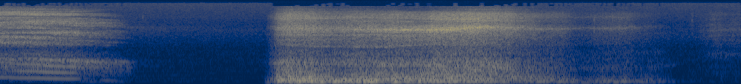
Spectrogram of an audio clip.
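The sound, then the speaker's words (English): Children take a deep breath and then blow it out together, making a loud, steady breathy rush that lasts about two seconds before fading. “So kids, when you take up a deep breath right now, go, and then blow out.”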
